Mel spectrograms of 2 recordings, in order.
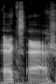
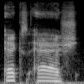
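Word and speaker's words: X Æ A-12: So, yeah, So the name is X Ash. 12. A-12 is silent.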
